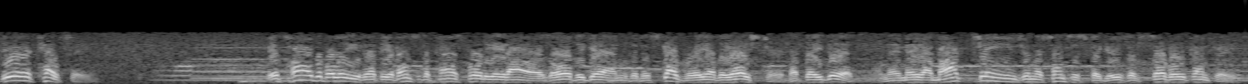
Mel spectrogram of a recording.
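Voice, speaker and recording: An actor playing a world-weary, wisecracking hardboiled detective with sardonic delivery in 1950s radio noir style. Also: male voice, mid-range voice, animated, normal speed, close to an everyday voice. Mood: sardonic narrating. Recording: tinny 1950s radio broadcast with music.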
